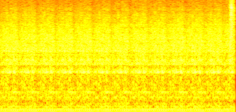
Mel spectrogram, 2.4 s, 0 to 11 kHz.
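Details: 1995 Ford F-350 XL Powerstroke diesel warming up after a cold start at about 50°F, still cold and shaking: even low clatter at idle with a faint steady whistle, no misses or knocks; runs good, healthy.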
